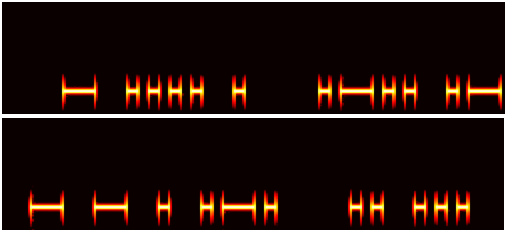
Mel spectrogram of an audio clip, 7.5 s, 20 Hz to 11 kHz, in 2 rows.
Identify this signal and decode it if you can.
Morse code, heard as a keyed tone, about 15 wpm, 700 Hz. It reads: THE LATTER IS
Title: Sentences from Top 1600 Words 15wpm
